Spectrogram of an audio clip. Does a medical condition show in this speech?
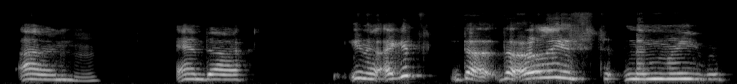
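Yes: cerebral palsy; spastic tetraplegia from birth, whole body, involuntary spasms, tightness, declined tendon-lengthening surgery, childhood PT, Feldenkrais; never on CP medication, walks with walker or help, tires quickly, mostly motorized wheelchair, types with nose; impediment from tongue muscle involvement, nose typing easier than voice dictation.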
